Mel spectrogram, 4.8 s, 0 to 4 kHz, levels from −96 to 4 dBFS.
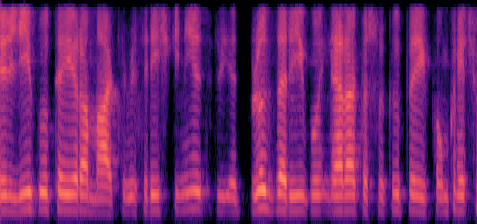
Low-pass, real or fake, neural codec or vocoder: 3.6 kHz; fake; codec, 24 kHz, 0.9 kbps, WavTokenizer, medium speech release version 2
